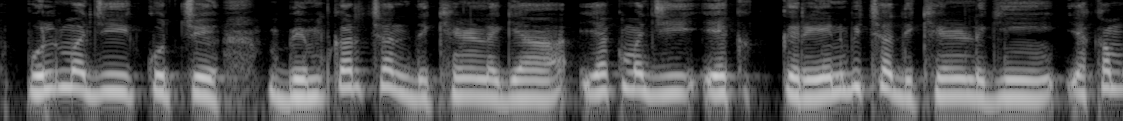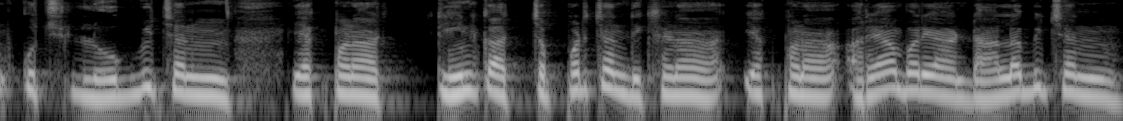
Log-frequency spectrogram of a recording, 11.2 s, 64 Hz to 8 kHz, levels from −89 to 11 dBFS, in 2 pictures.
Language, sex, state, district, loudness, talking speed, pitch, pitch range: Hindi, male, Uttarakhand, Uttarkashi, -24 LUFS, 185 wpm, 190 Hz, 170-205 Hz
